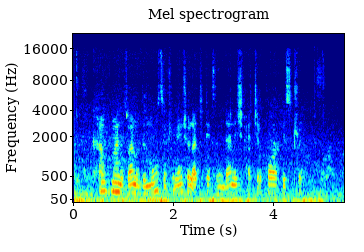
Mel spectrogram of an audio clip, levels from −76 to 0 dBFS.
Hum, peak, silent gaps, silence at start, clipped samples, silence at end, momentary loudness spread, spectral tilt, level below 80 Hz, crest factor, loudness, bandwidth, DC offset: none; -8 dBFS; none; 0.05 s; under 0.1%; 0 s; 15 LU; -6.5 dB/octave; -32 dBFS; 16 dB; -25 LUFS; 16.5 kHz; under 0.1%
